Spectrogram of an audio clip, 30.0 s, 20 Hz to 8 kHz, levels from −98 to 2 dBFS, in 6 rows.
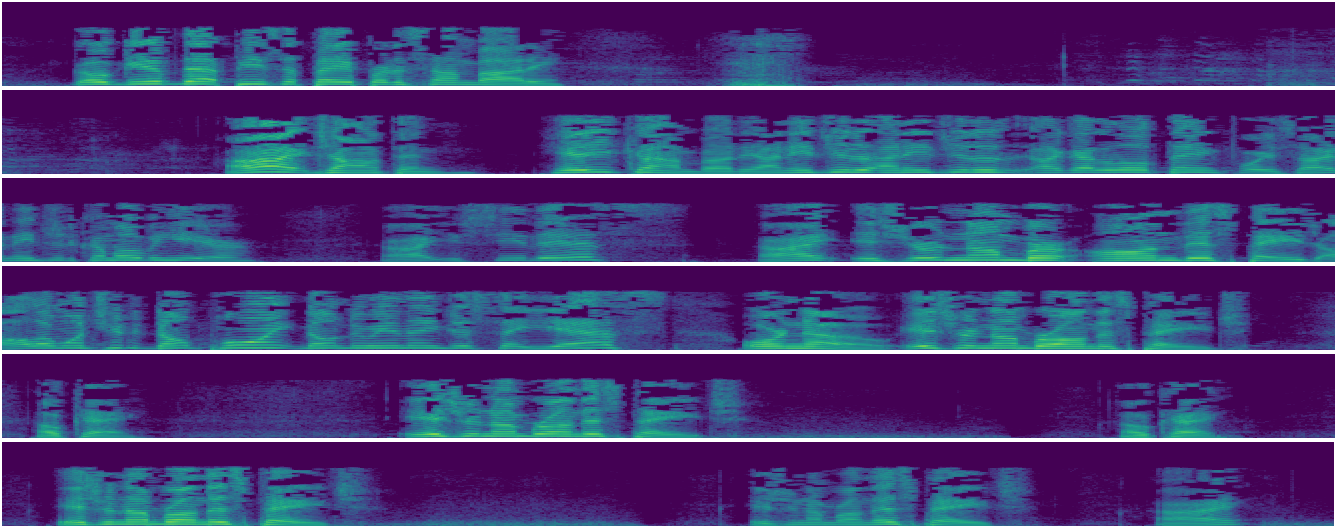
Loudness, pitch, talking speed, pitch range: -31 LUFS, 205 Hz, 190 wpm, 170-220 Hz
